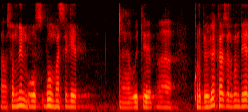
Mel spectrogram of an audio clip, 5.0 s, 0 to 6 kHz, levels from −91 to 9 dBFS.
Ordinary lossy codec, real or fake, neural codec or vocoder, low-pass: none; fake; codec, 32 kHz, 1.9 kbps, SNAC; 5.4 kHz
